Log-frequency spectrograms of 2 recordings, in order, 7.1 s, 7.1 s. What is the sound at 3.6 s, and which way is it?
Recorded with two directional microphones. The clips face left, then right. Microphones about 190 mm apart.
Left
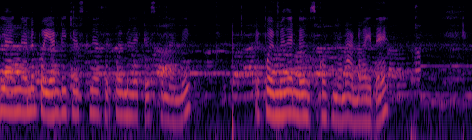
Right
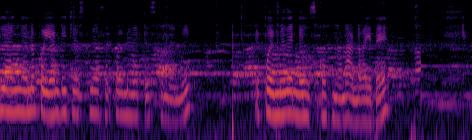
A woman's voice, centre (ahead or behind).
